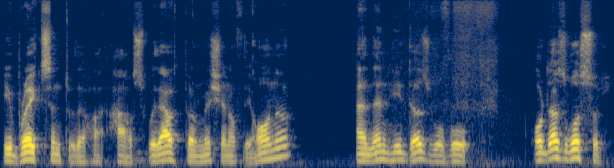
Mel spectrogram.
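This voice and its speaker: A man's voice: on the low side, normal speed, dark tone, slightly rough. A man teaching a class, posing rhetorical questions, answering them himself and repeating key phrases, with Arabic legal terms mixed in. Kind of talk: classroom lecture.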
